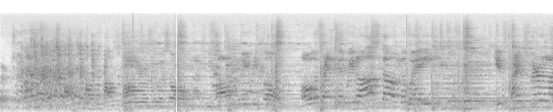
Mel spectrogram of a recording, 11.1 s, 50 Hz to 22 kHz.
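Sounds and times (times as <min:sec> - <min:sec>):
acoustic guitar: 0:00.0 - 0:11.0
male group singing: 0:01.5 - 0:08.7.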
